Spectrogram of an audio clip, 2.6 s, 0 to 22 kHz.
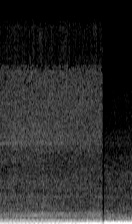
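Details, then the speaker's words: Engine idling after reinstalling a Cobb intake and stage 1+ tune with a reflash, left to idle for a few minutes so the computer adapts. Smooth, even low rumble with no ticking, hissing or hunting, and no air leaks felt: normal idle. "let it idle now for a few minutes so the computer could be the recognize the modifications to it but it sounds good feels good i should have any issues"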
